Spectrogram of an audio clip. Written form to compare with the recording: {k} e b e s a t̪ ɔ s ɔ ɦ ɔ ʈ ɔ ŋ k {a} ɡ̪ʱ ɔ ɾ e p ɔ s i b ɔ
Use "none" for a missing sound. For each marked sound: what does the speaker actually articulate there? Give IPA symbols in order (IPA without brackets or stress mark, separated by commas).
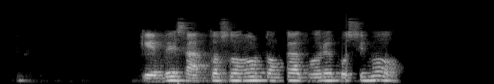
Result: k, a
